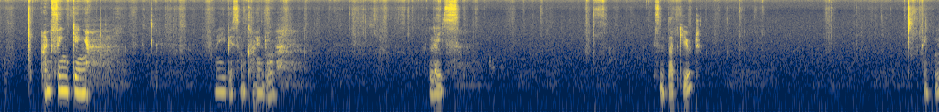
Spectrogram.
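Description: Hands rustle and press paper softly.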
